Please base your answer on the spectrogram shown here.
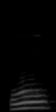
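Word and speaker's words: وُ: কেমন হবে ওয়াও পেশ বু বলেন অনেকে ওয়াও পেশ কি বলেন জানেন ওয়াও পেশ বু এটা বলেন এটা ভুল বলতে হবে এরকম ওয়াও পেশ উ ঠিক আছে বু এরকম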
